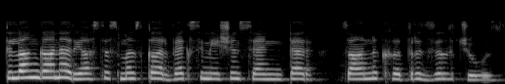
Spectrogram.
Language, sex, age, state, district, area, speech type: Kashmiri, female, 18-30, Jammu and Kashmir, Budgam, rural, read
